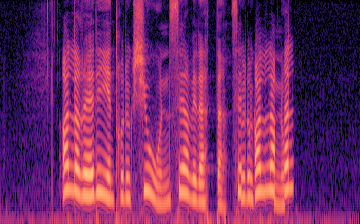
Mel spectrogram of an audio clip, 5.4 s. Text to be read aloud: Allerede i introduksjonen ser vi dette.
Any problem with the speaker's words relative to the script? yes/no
yes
